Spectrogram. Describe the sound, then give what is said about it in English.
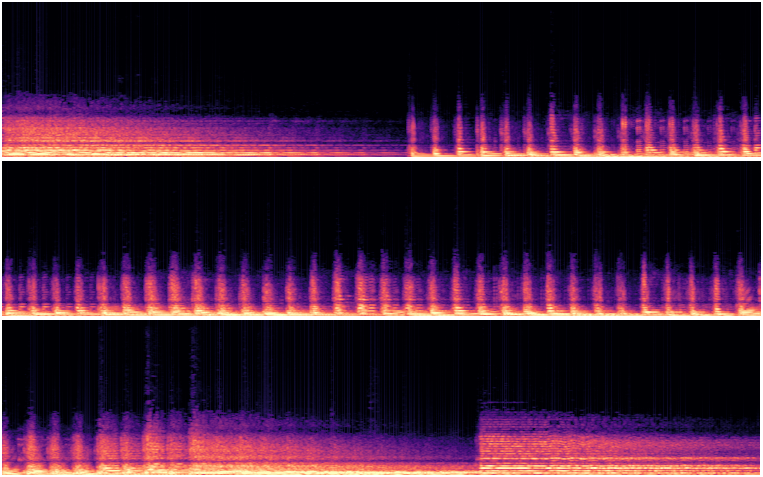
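Electric guitar drenched in a shimmering chorus effect: a held chord rings, then a long, steady stream of rapidly picked notes, ending on another full chord. No voices. “Wow, listen to that chorus.”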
